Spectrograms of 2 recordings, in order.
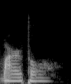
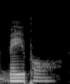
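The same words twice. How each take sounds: First: "Marble" with a clear R sound, mar-bul; wrong name. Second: "Mabel" said MAY-bul, no R; right name. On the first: Rejecting the name that first came to mind, "Marble" with the R. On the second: Naming the new cat, "Mabel" as MAY-bul. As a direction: land on "Mabel", two clean syllables without the R. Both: Shown as a demonstration. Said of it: "Not Marble, but Mabel".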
